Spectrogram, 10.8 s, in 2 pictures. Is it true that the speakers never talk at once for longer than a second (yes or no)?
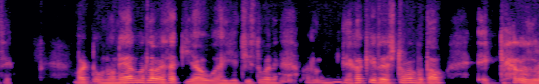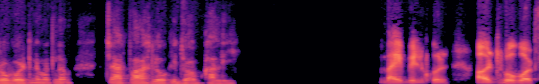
yes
